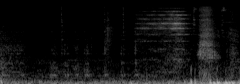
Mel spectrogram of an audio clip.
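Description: A nut file rasping in the low E string slot of an acoustic guitar's nut, lowering the slot because the string sits too high at the nut. It goes in a few faint strokes, with a longer, higher-pitched rasp near the end.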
